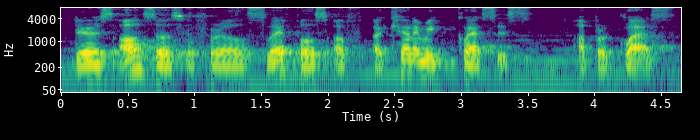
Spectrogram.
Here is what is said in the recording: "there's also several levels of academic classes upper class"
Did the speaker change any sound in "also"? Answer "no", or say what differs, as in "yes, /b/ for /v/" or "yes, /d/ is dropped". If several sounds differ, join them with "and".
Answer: no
